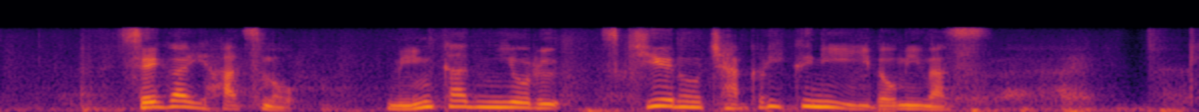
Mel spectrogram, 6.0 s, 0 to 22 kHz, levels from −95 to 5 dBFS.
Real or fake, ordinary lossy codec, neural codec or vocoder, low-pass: fake; none; codec, 16 kHz, 0.8 kbps, ZipCodec; none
